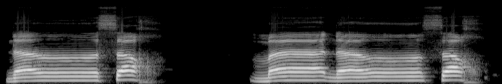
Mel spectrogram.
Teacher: سین میں سیٹی کی آواز پیدا کریں گے، سین کو باریک کریں گے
